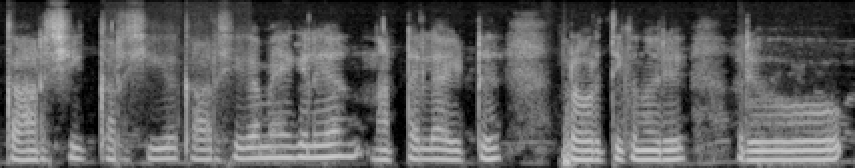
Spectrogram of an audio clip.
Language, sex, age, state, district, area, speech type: Malayalam, male, 18-30, Kerala, Kozhikode, rural, spontaneous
